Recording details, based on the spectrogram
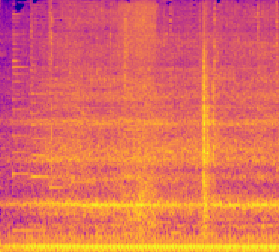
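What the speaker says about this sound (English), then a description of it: "Classic Harley sound" A Harley-Davidson motorcycle engine running at idle, a loud steady low rumbling throb close by with a brief mechanical click partway through.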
